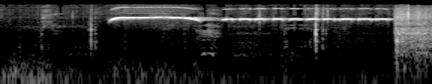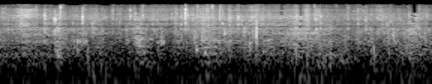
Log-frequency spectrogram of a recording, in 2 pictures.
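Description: Two blasts on a gundog handler's whistle: a steady high note of about half a second, then a slightly lower one of about a second. From about halfway on, footsteps and rustling through heather and scrub take over.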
